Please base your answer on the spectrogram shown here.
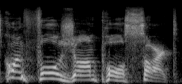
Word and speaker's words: Sartre: it's going full jean-paul Sartre you don't pronounce the re we're in a period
